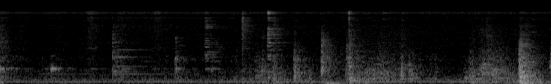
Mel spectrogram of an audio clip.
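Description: Kitchen cabinet and utensil handling: scattered light clicks and knocks as a lower cabinet pull-out is opened and rummaged, with one louder thump near the end, over a steady low hum.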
